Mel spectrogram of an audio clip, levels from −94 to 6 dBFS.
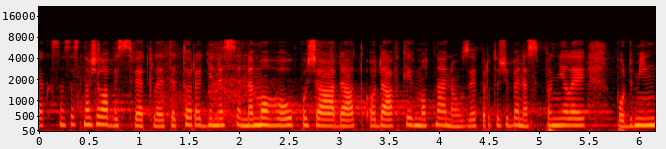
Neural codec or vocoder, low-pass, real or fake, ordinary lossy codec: none; 7.2 kHz; real; AAC, 48 kbps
